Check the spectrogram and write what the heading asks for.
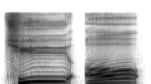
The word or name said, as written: qu3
